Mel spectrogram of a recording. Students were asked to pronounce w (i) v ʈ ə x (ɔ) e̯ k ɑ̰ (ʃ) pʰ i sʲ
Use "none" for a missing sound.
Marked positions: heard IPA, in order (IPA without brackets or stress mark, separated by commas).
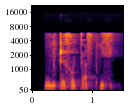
i, ɔ, s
